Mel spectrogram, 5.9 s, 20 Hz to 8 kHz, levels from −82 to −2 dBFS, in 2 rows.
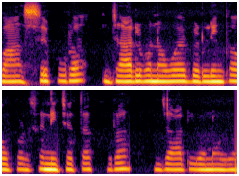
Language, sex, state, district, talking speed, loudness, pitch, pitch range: Hindi, female, Goa, North and South Goa, 185 wpm, -14 LUFS, 195 Hz, 195-205 Hz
